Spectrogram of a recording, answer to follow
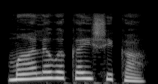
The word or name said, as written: ಮಾಲವಕೈಶಿಕ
